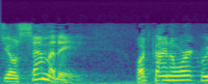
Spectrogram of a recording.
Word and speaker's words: Yosemite: No, not Yosemite, old-timer. That's pronounced Yosemite.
